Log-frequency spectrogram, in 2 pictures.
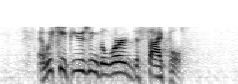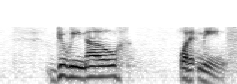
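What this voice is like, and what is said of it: Usual voice. Nothing is said of it.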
